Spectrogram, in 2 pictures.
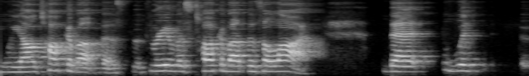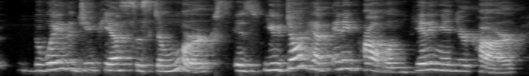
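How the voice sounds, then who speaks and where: A woman's voice: medium pitch, reverberant, low-quality recording. A woman from the United States, talking earnestly as a podcast guest and repeating words as she builds each point. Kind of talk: motivational conversation.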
